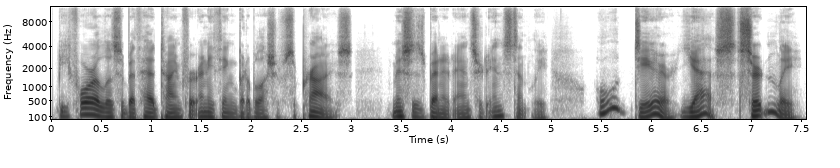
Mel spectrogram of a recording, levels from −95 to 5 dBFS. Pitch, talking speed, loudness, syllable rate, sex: 105 Hz, 135 wpm, -20 LUFS, 5.4 syllables/s, male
